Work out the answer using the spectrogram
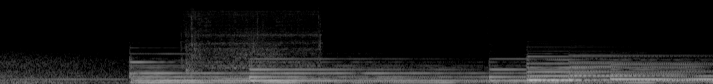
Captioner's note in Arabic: صوت جهاز العرض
